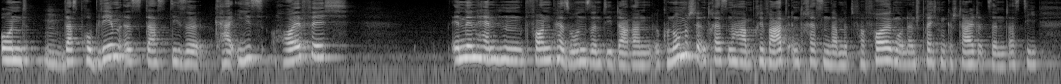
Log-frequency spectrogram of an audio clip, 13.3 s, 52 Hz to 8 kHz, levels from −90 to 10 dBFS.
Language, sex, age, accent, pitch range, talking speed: German, female, 50-69, German, 190-225 Hz, 125 wpm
